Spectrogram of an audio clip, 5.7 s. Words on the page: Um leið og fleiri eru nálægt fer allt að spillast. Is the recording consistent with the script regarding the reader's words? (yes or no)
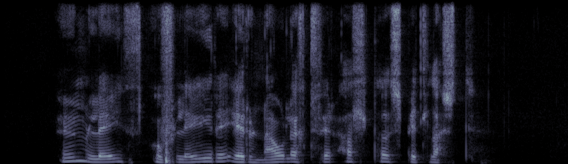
yes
